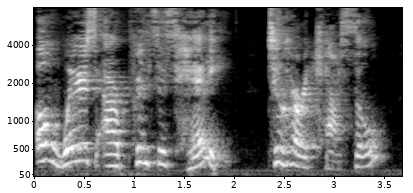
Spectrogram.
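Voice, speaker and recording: Sneering young storybook unicorns teasing a classmate in a sing-song, taunting voice that swoops up and down, put on by a woman reading aloud. They drag their jeers out slowly. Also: a little high, lively intonation, a bit bright, pitched above the performer's own voice, poor audio. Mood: mocking. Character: mocking young unicorns teasing a golden one.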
